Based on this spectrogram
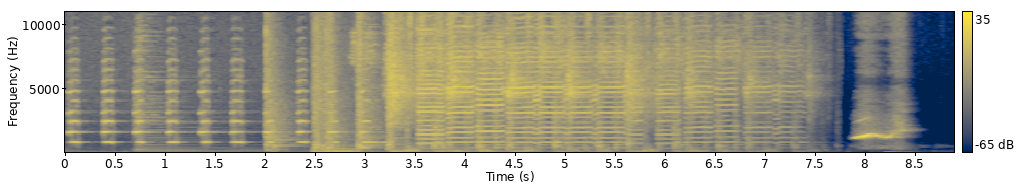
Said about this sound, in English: Trying to hail a taxi. Oh. I got the whistle, yeah.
